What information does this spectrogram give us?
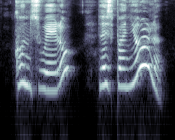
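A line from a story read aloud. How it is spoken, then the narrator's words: Young voices, surprised unison. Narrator (French): s'écrièrent tout d'une voix les jeunes choristes, d'abord frappés de surprise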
